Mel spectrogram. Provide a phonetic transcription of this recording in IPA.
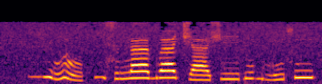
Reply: k͡piː˦ŋo˨˦lɔ̃˨ | i˦˨sə˧ŋaː˦ɡʷaː˦ t͡ʃaː˨ʃeː˧ɗo˦ ɡu˨ɣũ˧ sũ˦

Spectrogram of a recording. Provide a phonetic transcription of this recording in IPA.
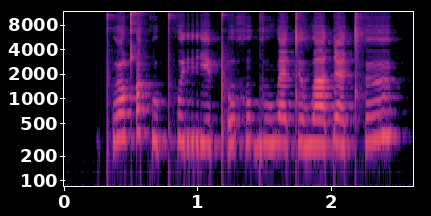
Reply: pʼuqʼu ku pʰorʲepʼo xoɡuwæ tɵwaɗæ tʰɵ

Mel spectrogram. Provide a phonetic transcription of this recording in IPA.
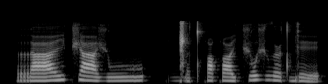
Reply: raːi̯t͡ʃaːʒuː | ɡ͡ǁɐtqʷɐqʷə˞i̯t͡ʃoʒ ðə˞tɡe

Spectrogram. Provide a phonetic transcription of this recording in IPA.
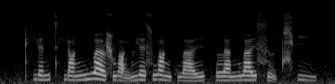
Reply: pʰjɛ˨˦nt̪ʰjɑ˨˦ŋmwä˥˨ʂwɑ̰˨˩ŋ ljɛ˥˨swɑ˥˨ŋxwa˨˦ɪ̯ | la˨˦nwa˦ɪ̯sɹ̩˨˩ t͡ɕʰi˥˨

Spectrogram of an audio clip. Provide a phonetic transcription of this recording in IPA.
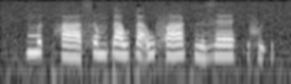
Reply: mə˦˥t̚haː˨˩ sə˧mɗa˧wɗa̰˧˥w faː˨˦ kɨ˨˩zɛ˧ | fɨ̰˧˨ʔ

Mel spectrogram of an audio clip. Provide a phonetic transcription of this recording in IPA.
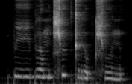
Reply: piː˧ plo˧mt͡ɕʰɯ˥˩k̚tru˨˩ʔt͡ɕʰu˨˩n

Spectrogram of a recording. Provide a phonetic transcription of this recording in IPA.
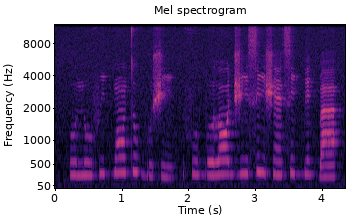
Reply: u˨nu˨ fi˧ɡ͡bɔ̃˦ tu˦˨ɡ͡bu˨ʃi˨ | fu˧bo˧lɔ˦d͡ʒi˦ si˦˨ʃɛ̃˧si˦ ɡ͡be˦˨ɡ͡ba˧

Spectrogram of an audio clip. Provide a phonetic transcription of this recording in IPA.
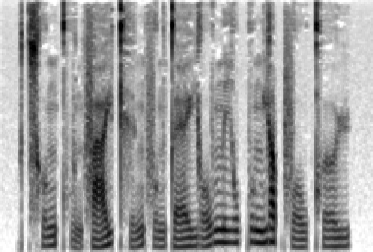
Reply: t͡sʰʊ˨˧ŋkʷʰɐ˨˩nfaː˨˥j t̪ʰɪ˨˥ŋfʊ˨ŋt̪ɛː˨˧ jo˨˥w n̪iː˥wkʷɪ˥ŋ jɐ˥p̚fo˨wkʰɵ˧ɥ

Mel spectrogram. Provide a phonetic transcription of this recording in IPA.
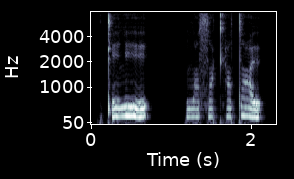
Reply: tʼelɪ | ləsˤɘkʰɪtˤɘ

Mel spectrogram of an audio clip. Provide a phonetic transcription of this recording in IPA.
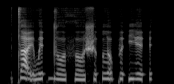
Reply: ta̰˦˨ɪ̯wɪ˦ʔ do˨θo˨ʃʊ˦ʔ lo̰˦˨pɪ˦ʔjɪ˦ʔ

